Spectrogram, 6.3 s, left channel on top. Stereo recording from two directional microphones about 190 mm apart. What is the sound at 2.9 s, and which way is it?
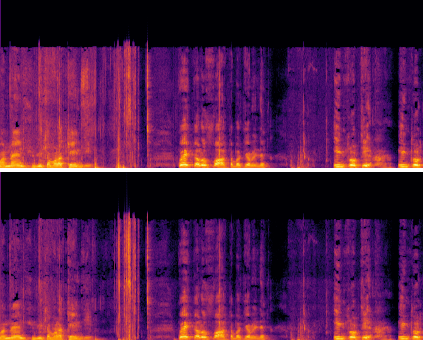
Speech, 40° left (ahead or behind).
